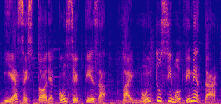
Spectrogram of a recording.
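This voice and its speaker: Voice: medium pitch, wildly swooping pitch, measured pace, soft background music. A narrator with a Brazilian accent telling a radio soap dramatically, theatrical and familiar with listeners.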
